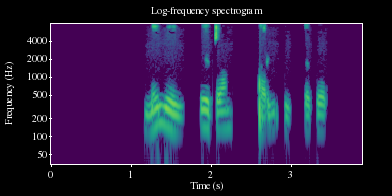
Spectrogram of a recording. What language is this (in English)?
Kalenjin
